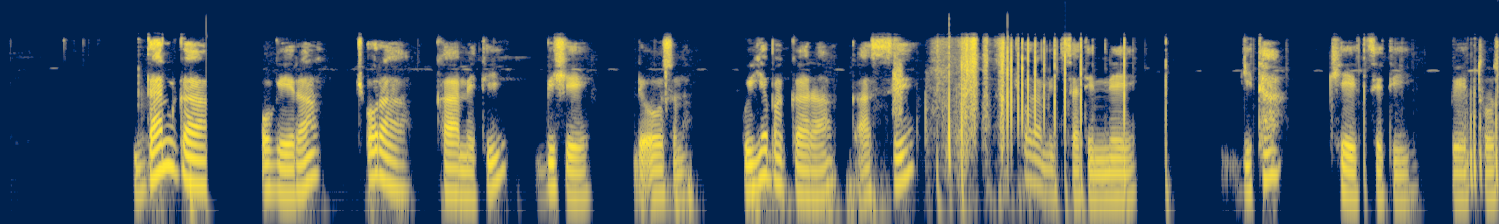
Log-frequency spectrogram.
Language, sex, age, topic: Gamo, male, 25-35, government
